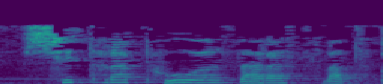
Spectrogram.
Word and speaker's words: Chitrapur Saraswat: Und was ich ganz spannend finde, ist, ich habe gelesen, du bist ein Mitglied der indischen Familiendynastie, der Chitrapur Saraswat Brahmanen. – Richtig. – Habe ich gut ausgesprochen? – Sehr gut, ja.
